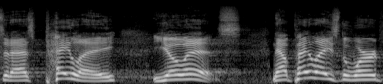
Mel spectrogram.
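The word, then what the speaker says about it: פֶּלֶא יוֹעֵץ: of the Hebrew language so we're going to pronounce it as Pele yoes now Pele is the word for wonderful it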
